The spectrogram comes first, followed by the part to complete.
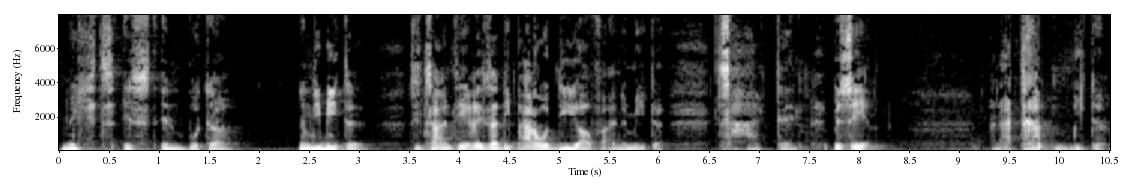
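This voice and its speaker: A pragmatic older brother in a radio drama, middle-aged and sardonic. His voice is lowish and husky, and he swings widely in pitch as he hammers his points home in a dry, sarcastic way. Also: very animated, takes it slowly, a bit bright, heavily acted. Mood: dismissive. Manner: dry, sarcastic, emphatic repetitions. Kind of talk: German radio play acting.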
